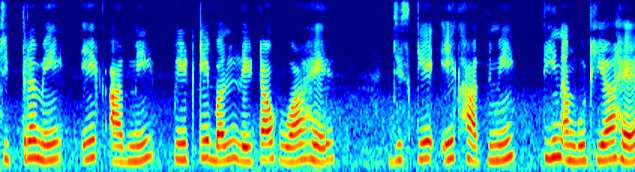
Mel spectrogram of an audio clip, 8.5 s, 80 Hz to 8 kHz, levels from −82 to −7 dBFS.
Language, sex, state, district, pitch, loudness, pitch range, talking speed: Hindi, female, Maharashtra, Solapur, 230 Hz, -20 LUFS, 215-250 Hz, 120 wpm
